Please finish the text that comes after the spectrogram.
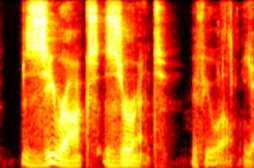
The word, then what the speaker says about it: Xurrent: So like current except with an X and it's pronounced like Xerox Zurent, if you will.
